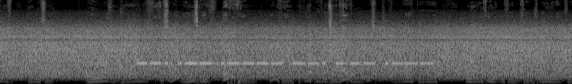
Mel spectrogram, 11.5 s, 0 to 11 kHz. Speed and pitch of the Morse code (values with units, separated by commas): 19 wpm, 830 Hz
